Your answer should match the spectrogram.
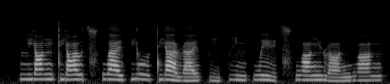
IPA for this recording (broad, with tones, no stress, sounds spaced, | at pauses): l j ɑ˥ ŋ t̪ j ɑ˥ ʊ̯ t͡sʰ w a˥˧ ɪ̯ p j o˥˧ ʊ̯ t̪ j ä˥˩ ɻ a˧˥ ɪ̯ p ḭ˨˩ p i˥˧ n p w e˥˩ ɪ̯ t͡sʰ w ɑ˥ ŋ ɻ ɑ˧˥ ŋ w ɑ˥ ŋ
